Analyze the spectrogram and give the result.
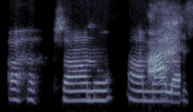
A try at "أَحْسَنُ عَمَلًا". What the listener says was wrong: احسن، احسن عملا، تین کے آگے احسان آپ کرتے، تھوڑا سا لمبا اس کو کھینچتے ہیں، کم کھینچے پلیز، احسن عملا،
